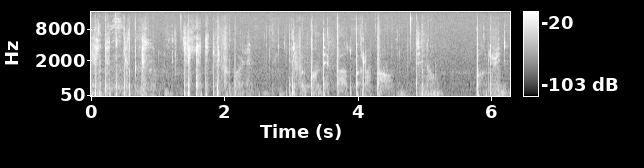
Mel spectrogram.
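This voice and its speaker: Someone whispers at a moderate pace, with long, frequent pauses. Noticeable background noise is present. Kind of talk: inaudible whispered reading of a novel. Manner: whispered, soft.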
